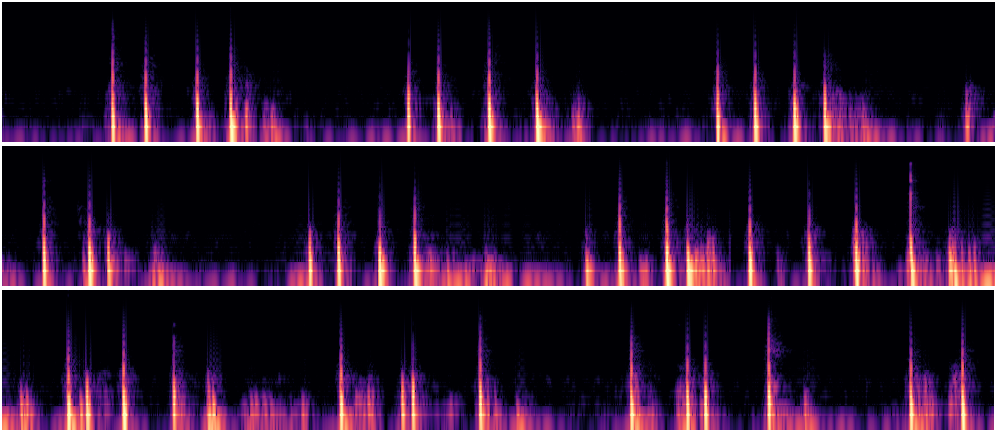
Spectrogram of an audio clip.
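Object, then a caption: Wooden tree slice coaster with bark. A solid wooden tree slice coaster with a bark edge is tapped and scratched with long nails on its bark edge and face. Quick, dry taps come in uneven clusters with soft scratching between them. The sound is mostly low and thumpy, with very little brightness.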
